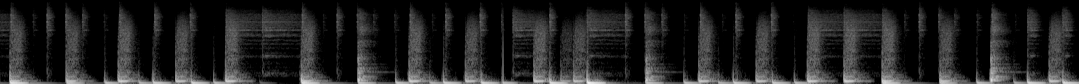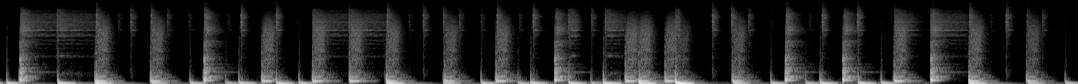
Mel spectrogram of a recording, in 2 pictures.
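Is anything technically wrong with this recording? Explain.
Yes. At 5.03 s the music likely suffers a dropped buffer (overrun): roughly 30 ms was overwritten before being read, so the sound jumps ahead.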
